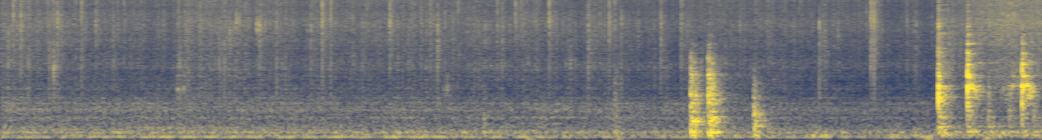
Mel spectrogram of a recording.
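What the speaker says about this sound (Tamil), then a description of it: "நம்ம தேங்காய் திருவி வச்சுருக்கோம் இல்லையா அதையும் நல்லா ஃப்ரை பண்ணி எடுத்துக்கலாம்" Grated coconut fries in a pan with a soft continuous sizzle, joined later by louder scraping stirs of a spoon against the metal.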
